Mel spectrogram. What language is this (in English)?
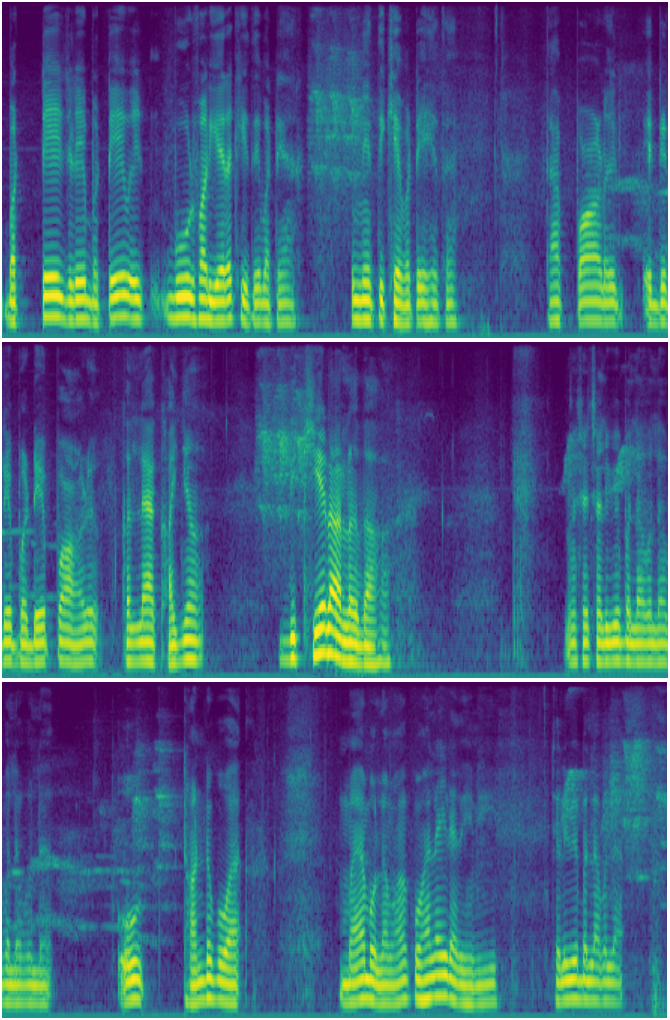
Dogri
